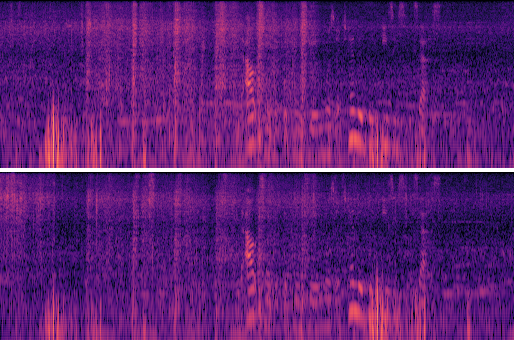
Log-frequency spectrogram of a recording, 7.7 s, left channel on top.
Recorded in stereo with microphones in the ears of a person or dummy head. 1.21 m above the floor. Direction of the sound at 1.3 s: 60° left (ahead or behind).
